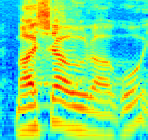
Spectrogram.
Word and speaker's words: 마샤우: 그러니까 우리는 쉽게 메시아 하지만은, 그러니까 히브리 사람들은 이거를 뭐라고 읽냐면은 마샤우라고 읽는다는 것이죠.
